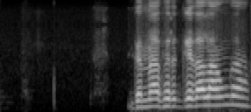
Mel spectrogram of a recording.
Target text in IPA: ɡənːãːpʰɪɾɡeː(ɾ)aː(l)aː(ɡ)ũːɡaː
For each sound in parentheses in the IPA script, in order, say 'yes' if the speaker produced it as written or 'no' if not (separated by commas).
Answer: no, yes, no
